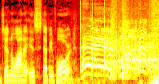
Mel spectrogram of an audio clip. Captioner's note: cheers and applause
